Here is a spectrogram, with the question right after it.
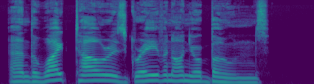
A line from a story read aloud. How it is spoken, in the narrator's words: the Ammerlin intoned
